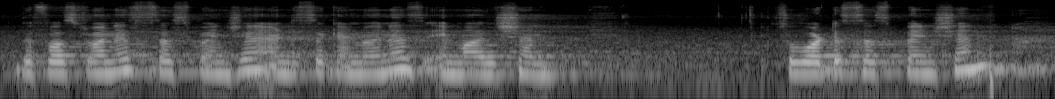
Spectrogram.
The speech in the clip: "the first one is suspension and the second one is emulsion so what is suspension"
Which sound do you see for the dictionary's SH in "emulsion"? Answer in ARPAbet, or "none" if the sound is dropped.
SH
